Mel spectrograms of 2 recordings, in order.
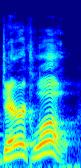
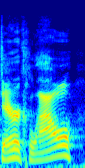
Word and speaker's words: Derek Lowe: Derek Lowe on the Red Sox for how many years? It was pronounced Derek Lowe. He was not pronounced Derek Lau.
